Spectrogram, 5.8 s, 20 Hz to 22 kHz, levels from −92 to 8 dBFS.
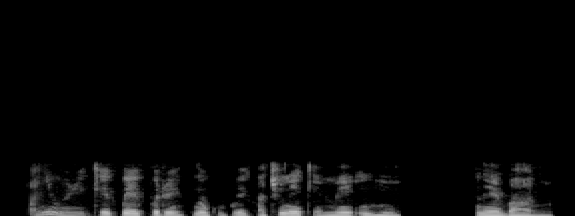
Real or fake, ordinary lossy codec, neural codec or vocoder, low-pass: real; none; none; 5.4 kHz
